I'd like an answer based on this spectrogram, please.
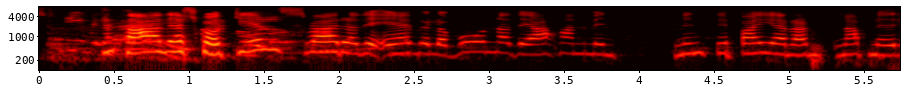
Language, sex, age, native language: Icelandic, female, 18-19, Icelandic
